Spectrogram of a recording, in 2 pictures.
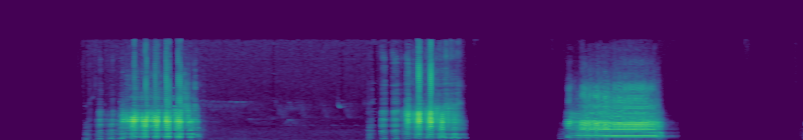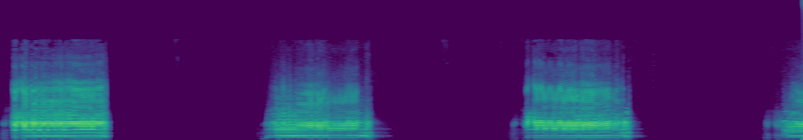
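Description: Goat bleating: two quavering calls, then five steady bleats of about a second each, evenly spaced about every two and a half seconds.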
